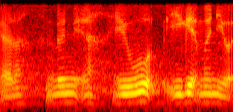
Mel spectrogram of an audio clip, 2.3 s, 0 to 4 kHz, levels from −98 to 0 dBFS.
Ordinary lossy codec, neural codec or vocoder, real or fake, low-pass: none; none; real; 3.6 kHz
